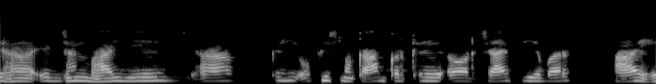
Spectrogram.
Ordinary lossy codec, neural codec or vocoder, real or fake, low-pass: none; none; real; 5.4 kHz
